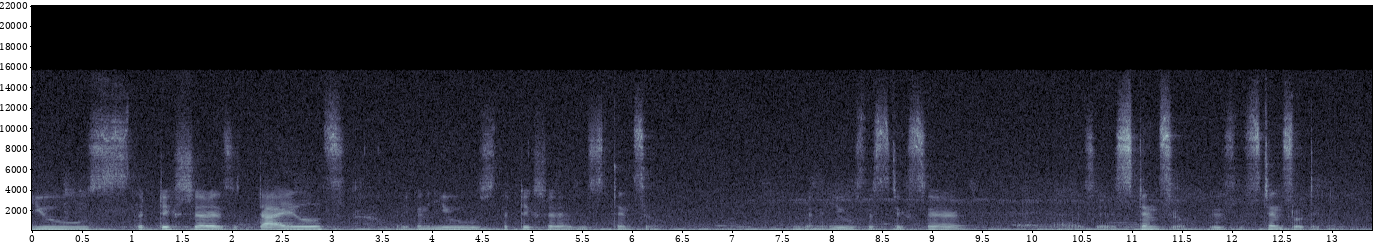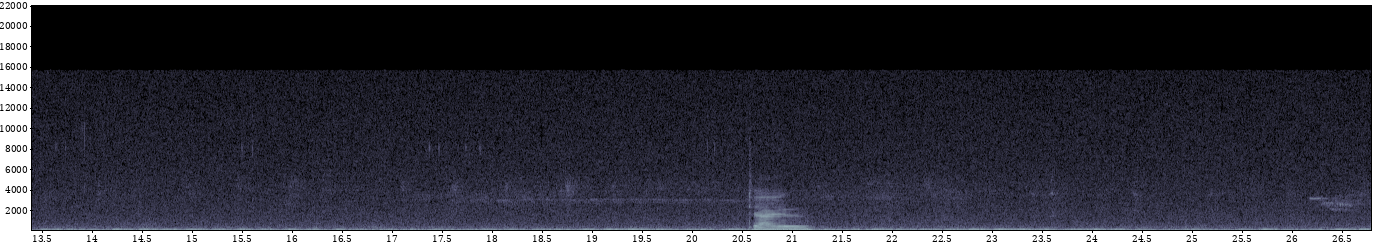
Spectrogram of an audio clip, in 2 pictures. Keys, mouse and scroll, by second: 22.5-26.7 middle drag.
